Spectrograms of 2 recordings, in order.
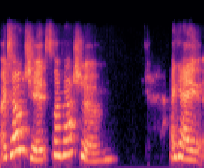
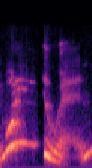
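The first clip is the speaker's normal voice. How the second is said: put-on high Welsh-accented question; a hint of Welsh mum, pitched up; Gwen impression; 10 semitones higher, 4 dB quieter than usual. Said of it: "It's Gwen".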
